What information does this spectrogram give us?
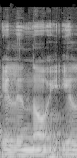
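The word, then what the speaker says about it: Illinois: Chicago ada Chicago Oke Ellen oi esnya nggak dibaca Ilen oil Enno ini salah satu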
